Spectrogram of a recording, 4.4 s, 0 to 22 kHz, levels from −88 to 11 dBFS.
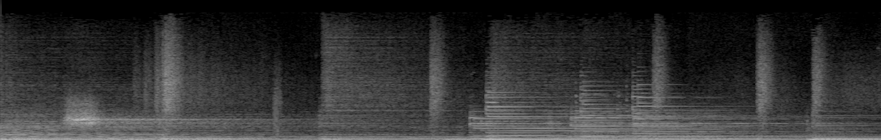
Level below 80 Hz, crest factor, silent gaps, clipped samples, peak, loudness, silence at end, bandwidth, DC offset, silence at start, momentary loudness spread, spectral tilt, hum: -30 dBFS; 18 dB; none; under 0.1%; -8 dBFS; -25 LUFS; 0 s; 19 kHz; under 0.1%; 0 s; 12 LU; -4 dB/octave; none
